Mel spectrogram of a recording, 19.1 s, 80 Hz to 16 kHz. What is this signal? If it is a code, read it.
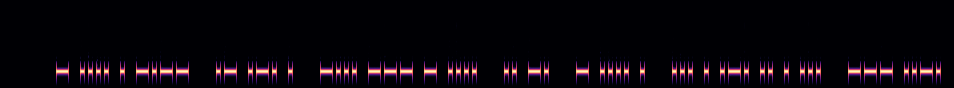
Morse code, heard as a keyed tone, about 15 wpm, 700 Hz. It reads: THEY ARE BOTH IN THE SERIES OF
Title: Sentences from Top 1000 Words - Review Part 5 - 15wpm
